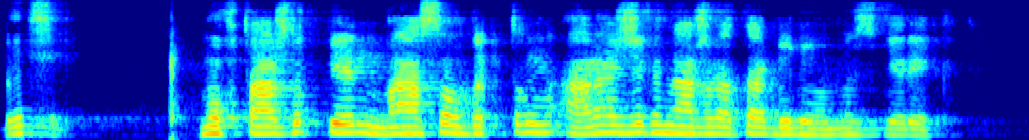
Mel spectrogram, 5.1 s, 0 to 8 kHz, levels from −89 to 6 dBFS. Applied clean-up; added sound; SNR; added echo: neural mask model DeepFilterNet 3.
